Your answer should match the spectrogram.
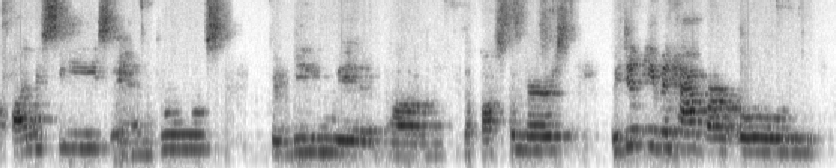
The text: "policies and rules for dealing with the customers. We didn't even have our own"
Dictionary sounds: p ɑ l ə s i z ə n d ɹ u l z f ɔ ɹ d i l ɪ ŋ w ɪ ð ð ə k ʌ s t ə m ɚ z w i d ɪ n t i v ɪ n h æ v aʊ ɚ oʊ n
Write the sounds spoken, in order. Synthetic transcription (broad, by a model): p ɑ l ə s i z ə n d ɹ u l s f ɔ ɹ d i l ɪ ŋ w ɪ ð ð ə k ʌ s t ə m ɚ s w i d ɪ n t i v ɪ n h æ v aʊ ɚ oʊ n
